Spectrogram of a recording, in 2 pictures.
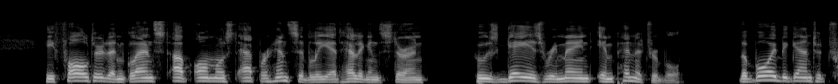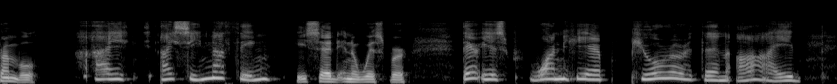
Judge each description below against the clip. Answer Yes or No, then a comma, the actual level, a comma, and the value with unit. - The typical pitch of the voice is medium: Yes, medium, 160 Hz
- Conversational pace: No, slow, 120 wpm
